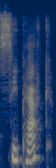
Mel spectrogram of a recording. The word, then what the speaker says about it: CPAC: We pronounce that CPAC.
